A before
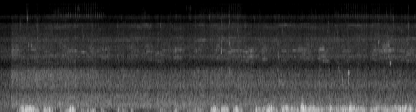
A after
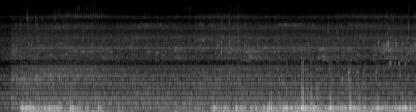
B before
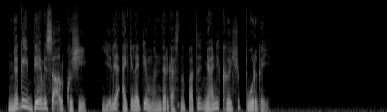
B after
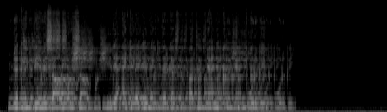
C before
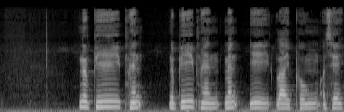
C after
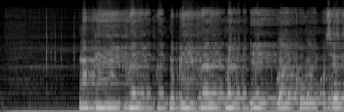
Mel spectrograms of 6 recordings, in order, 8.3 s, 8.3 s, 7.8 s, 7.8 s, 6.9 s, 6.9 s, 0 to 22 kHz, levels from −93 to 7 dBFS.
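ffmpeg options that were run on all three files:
-filter_complex "[0:a]aecho=1:1:4.2:0.89,aeval=exprs='0.631*(cos(1*acos(clip(val(0)/0.631,-1,1)))-cos(1*PI/2))+0.2*(cos(2*acos(clip(val(0)/0.631,-1,1)))-cos(2*PI/2))':c=same,aeval=exprs='clip(val(0),-1,0.2)':c=same,afftfilt=real='hypot(re,im)*cos(PI*b)':imag='0':win_size=1024:overlap=0.75,asplit=2[a][b];[b]aecho=0:1:94|171|295|552:0.251|0.398|0.299|0.422[c];[a][c]amix=inputs=2:normalize=0,volume=-1.5dB"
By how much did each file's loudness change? -6.0, -3.5, -1.5 LU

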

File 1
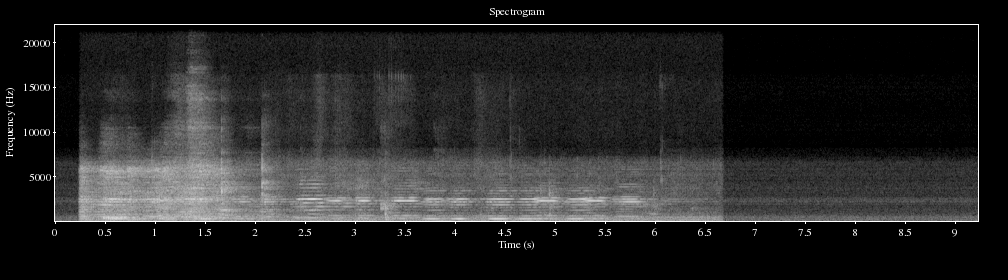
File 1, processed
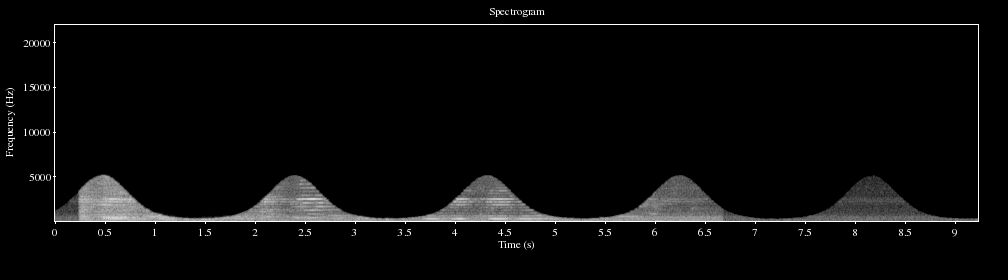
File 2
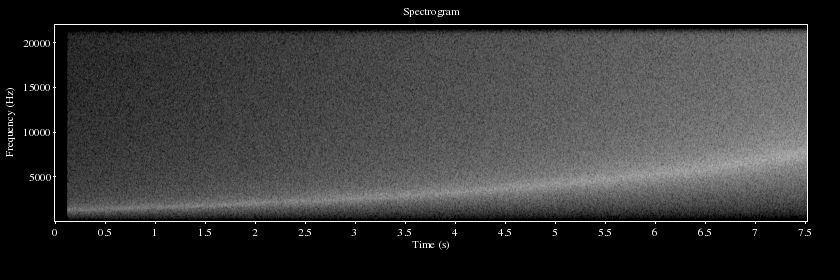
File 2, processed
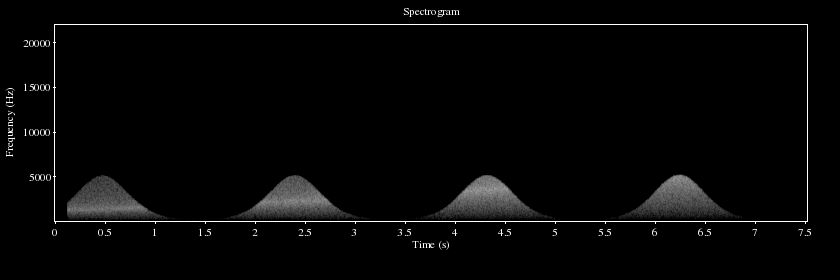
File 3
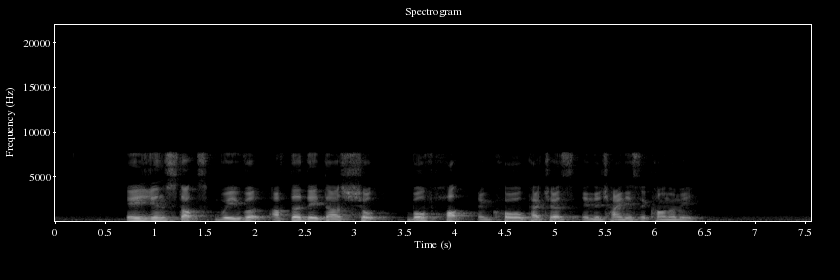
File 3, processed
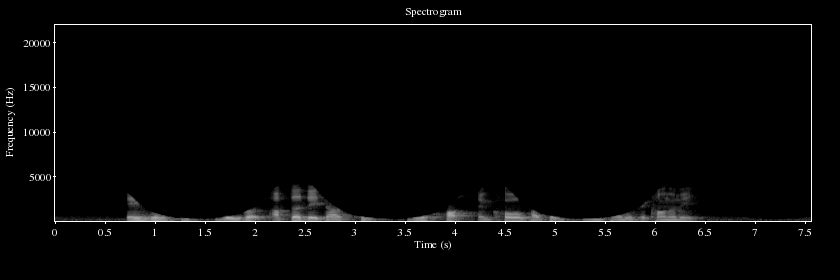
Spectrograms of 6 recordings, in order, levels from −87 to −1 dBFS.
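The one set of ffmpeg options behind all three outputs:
-af "afftfilt=real='re*lt(b*sr/1024,240*pow(5100/240,0.5+0.5*sin(2*PI*0.52*pts/sr)))':imag='im*lt(b*sr/1024,240*pow(5100/240,0.5+0.5*sin(2*PI*0.52*pts/sr)))':win_size=1024:overlap=0.75"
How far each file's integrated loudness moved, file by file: -4.5, -11.5, -1.0 LU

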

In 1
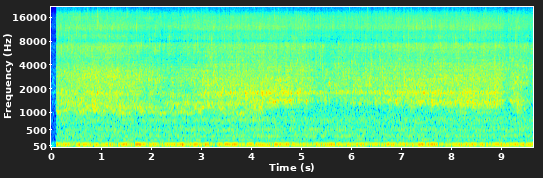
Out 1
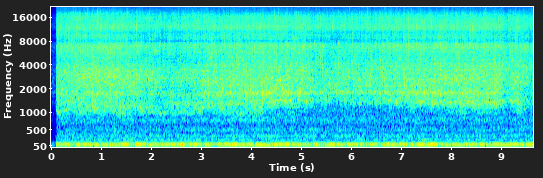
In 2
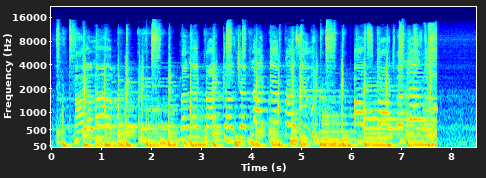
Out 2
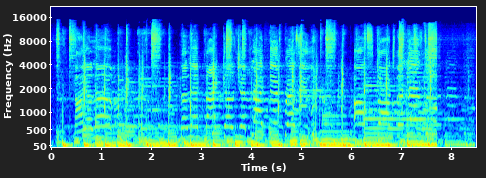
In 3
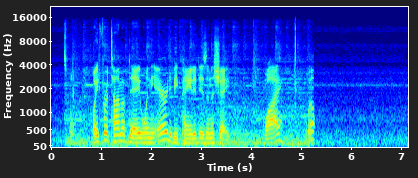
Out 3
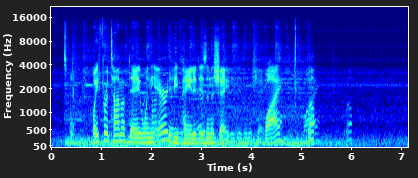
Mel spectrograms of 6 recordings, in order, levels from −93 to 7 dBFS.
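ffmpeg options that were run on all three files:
-filter_complex "[0:a]equalizer=f=540:t=o:w=2.5:g=-11.5,asplit=2[a][b];[b]adelay=758,volume=-13dB,highshelf=f=4k:g=-17.1[c];[a][c]amix=inputs=2:normalize=0,volume=-4.5dB"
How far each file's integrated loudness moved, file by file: -6.0, -7.5, -11.5 LU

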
